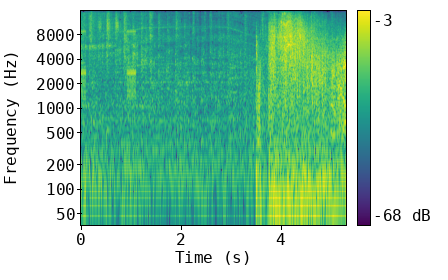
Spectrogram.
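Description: A supply ship explodes in the Ace Combat 7 air combat game, first a sharp boom and then a sustained loud roaring rumble that runs to the end over steady continuous engine drone.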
